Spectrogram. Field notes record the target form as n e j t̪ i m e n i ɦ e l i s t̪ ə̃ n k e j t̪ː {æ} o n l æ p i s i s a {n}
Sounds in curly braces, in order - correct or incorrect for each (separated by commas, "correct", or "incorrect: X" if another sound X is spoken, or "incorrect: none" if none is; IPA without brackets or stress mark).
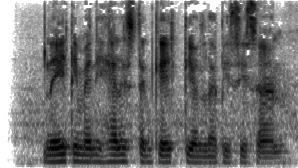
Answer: incorrect: i, correct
